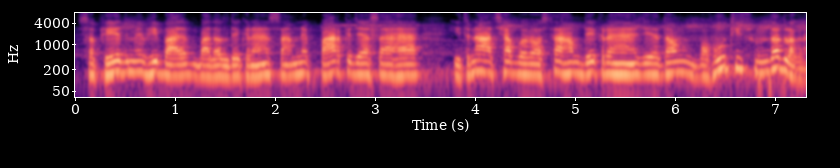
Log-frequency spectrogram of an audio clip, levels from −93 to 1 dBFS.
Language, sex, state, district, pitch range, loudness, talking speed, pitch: Hindi, male, Bihar, Sitamarhi, 145-170 Hz, -19 LUFS, 215 wpm, 150 Hz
